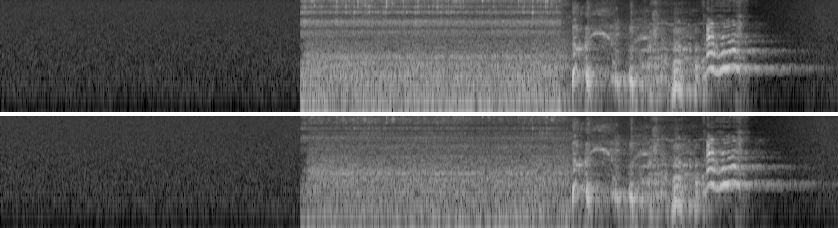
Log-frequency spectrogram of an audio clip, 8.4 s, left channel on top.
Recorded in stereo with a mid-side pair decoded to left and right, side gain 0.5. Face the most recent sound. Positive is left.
turn(degrees=20)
